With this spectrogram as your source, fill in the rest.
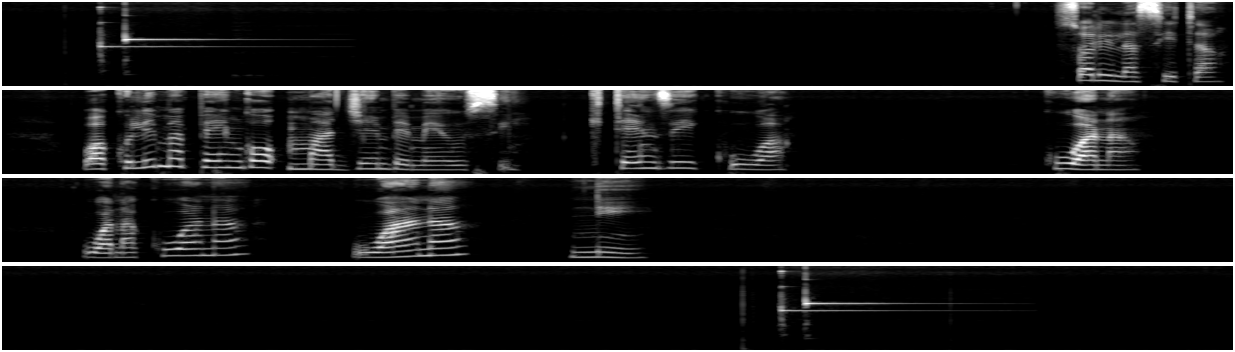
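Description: A bright two-note chime rings out and fades.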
